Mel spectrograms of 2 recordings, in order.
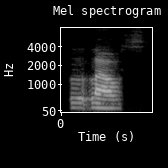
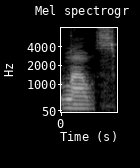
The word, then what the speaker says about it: Laos: They call it Laos or Lio. Okay, so the S is silent. Okay. Yeah, I just kept maybe it was just the news people that kept calling it Laos with the S.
